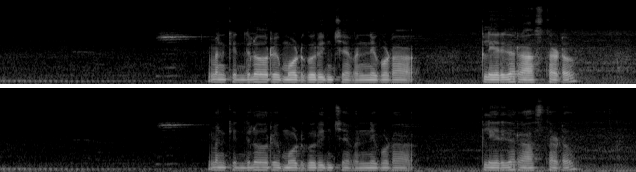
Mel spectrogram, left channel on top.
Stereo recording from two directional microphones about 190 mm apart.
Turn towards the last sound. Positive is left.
turn(degrees=15)  # may be behind; listen again after turning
